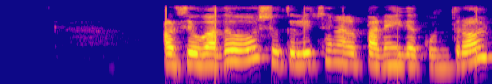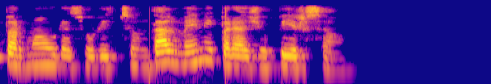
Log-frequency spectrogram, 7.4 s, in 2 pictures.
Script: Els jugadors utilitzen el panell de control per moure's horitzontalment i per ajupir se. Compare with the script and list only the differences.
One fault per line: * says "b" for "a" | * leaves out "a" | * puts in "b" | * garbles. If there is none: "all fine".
all fine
